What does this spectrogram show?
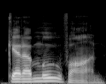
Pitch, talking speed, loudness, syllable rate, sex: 110 Hz, 225 wpm, -16 LUFS, 4.4 syllables/s, male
